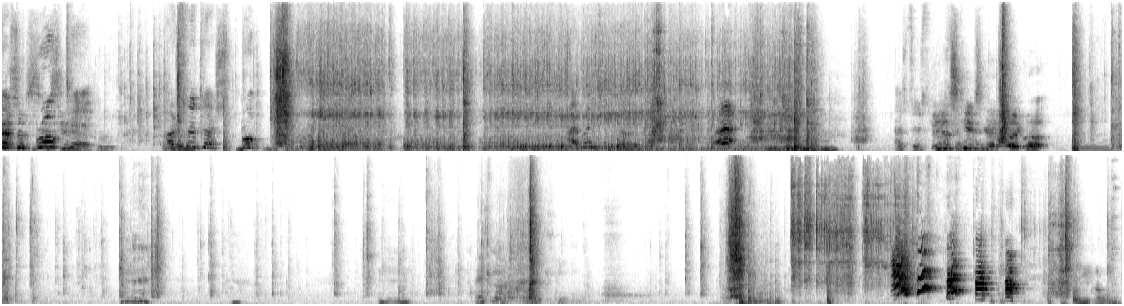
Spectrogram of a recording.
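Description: Beyblade spinning tops launched and spinning on a plastic tray, a steady scraping whirr that lasts about seven seconds from a few seconds in and then cuts off suddenly. Children's voices come and go around it, loudest near the end.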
